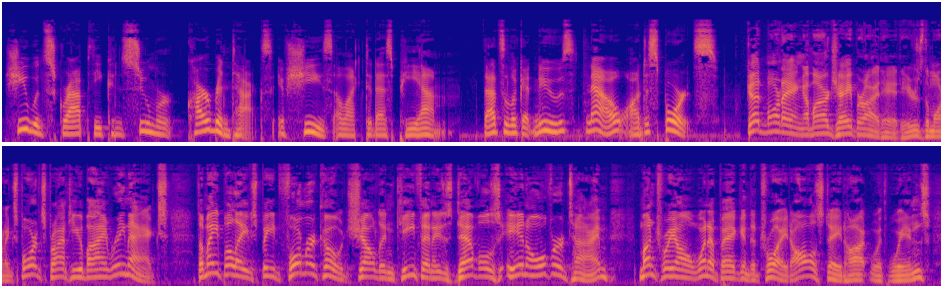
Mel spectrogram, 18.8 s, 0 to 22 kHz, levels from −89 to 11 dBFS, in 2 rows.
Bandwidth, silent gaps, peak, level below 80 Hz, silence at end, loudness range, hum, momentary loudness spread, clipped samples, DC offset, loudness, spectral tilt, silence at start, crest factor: 14 kHz; none; -2 dBFS; -50 dBFS; 0 s; 3 LU; none; 7 LU; under 0.1%; under 0.1%; -20 LUFS; -3.5 dB/octave; 0.05 s; 18 dB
